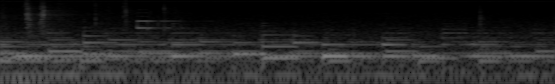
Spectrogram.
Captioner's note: beeps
